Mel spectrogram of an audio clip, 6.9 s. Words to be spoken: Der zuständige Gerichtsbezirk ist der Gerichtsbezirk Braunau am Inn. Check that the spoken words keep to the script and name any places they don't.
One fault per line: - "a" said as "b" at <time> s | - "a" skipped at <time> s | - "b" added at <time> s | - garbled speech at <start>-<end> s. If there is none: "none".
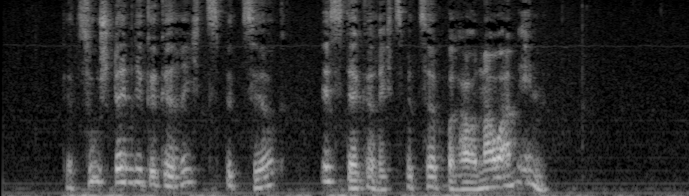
none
